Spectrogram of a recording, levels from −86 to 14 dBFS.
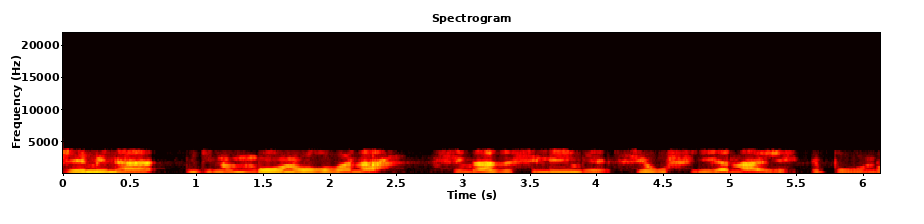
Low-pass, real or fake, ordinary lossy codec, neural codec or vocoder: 3.6 kHz; real; none; none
